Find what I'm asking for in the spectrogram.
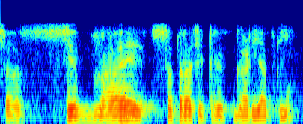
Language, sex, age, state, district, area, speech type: Hindi, male, 18-30, Rajasthan, Karauli, rural, conversation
